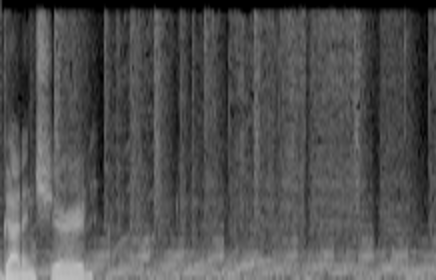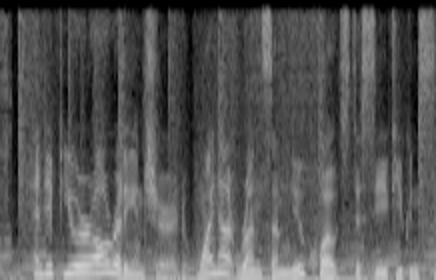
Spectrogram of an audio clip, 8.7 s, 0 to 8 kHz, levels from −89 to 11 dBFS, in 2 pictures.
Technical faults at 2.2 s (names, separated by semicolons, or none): none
